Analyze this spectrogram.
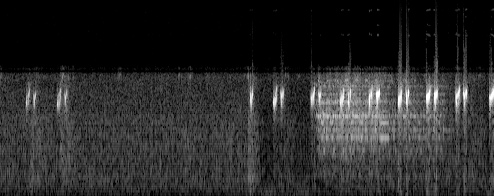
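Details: Female quail sound for luring quail when hunting: high paired notes, a few scattered pairs, then a denser series, partly over a low buzzing hum in the middle.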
